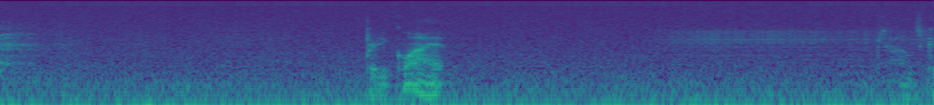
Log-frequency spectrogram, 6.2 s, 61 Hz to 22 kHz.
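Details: Canadian Westinghouse Model 697A radio with a replaced resistor, before alignment, antenna connected: soft steady hiss under a faint station, one of the two strongest receivable, with no crackle, hum or squeal; quiet, clean reception.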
